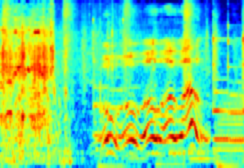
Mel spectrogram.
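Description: Children's background music with a steady beat, a short whooshing noise at the start, then about a second of a warbling, wavering voice-like sound effect that bends up and down in pitch.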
